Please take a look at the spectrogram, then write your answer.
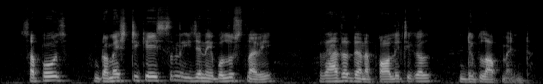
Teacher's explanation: domestication is in the beginning, you should have rising tone. You should maintain your rising tone.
